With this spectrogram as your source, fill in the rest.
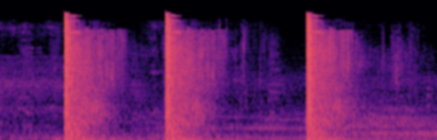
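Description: A pistol fires three loud shots that echo in a large space.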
